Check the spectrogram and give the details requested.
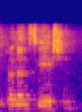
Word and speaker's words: pronunciation: There is no noun in that. No N-O-U-N, right? It's none, N-U-N, yeah?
